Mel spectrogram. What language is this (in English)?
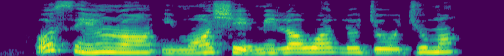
Yoruba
